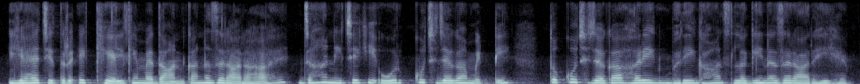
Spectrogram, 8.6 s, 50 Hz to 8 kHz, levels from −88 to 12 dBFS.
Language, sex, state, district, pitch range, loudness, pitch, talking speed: Hindi, female, Bihar, Darbhanga, 190-215 Hz, -14 LUFS, 205 Hz, 195 wpm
